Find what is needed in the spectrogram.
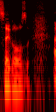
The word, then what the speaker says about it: sigil: It's pronounced sigils. It's sigil. It's sigil, but they spell it with a U here and that throws me off.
